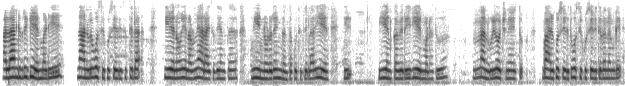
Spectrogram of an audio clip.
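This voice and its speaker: A woman's voice: high voice, little pitch movement, a little fast, dark tone, close to an everyday voice. Woman voicing Kanaka, a chatty married elder sister. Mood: dismayed. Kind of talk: cartoon voice acting.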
